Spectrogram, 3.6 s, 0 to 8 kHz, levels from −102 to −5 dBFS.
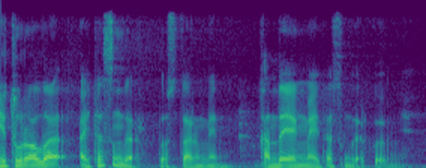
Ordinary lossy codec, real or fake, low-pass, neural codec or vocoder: none; real; 7.2 kHz; none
